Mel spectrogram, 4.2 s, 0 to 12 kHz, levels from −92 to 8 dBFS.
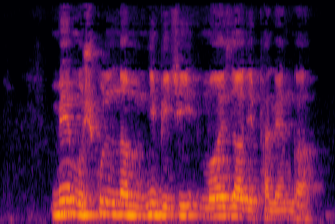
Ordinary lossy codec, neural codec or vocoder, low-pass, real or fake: AAC, 64 kbps; none; 10.8 kHz; real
